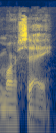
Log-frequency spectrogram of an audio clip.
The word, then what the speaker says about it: Marseille: sonny boost confidence before marseille is that how you say it marseille or do you mar say it differently we're saying you said it right okay i'm glad that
